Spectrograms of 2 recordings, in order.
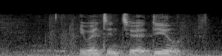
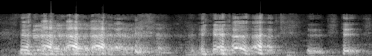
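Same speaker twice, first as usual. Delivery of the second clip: big laugh; 11 semitones higher, 8 dB louder than usual. Real, not acted. Telling of the wealthy buyers.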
